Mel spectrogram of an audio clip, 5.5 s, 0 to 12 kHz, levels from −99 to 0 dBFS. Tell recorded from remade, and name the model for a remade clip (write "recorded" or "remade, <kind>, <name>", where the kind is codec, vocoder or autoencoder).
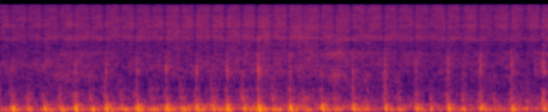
remade, vocoder, Vocos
